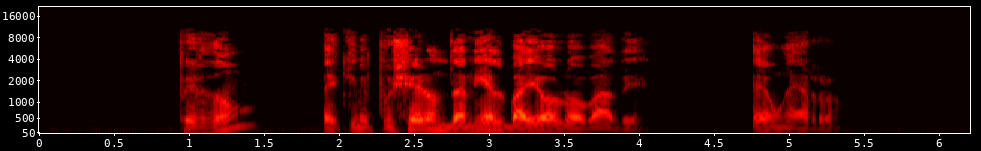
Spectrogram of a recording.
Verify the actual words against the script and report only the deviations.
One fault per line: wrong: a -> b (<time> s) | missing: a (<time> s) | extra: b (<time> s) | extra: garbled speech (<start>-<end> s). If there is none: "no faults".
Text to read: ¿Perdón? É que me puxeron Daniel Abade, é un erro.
extra: Baiolo (3.2 s)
